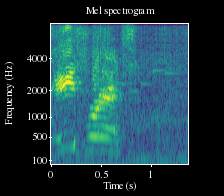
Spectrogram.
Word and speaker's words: Ifrit: It's pronounced Ifrit!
